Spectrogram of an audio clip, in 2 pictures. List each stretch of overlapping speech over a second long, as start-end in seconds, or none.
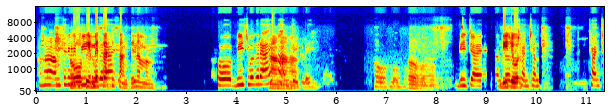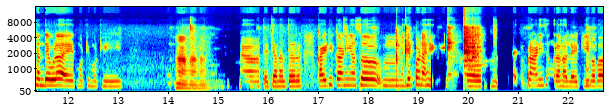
0.7-2.3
